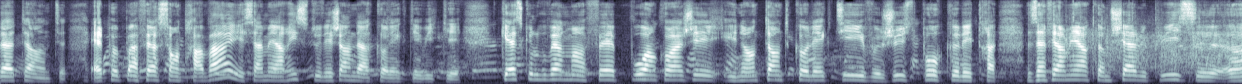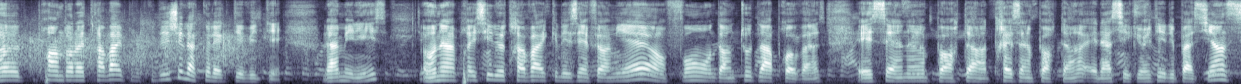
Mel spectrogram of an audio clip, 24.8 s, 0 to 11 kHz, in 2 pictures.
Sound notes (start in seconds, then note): 13.8 applause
